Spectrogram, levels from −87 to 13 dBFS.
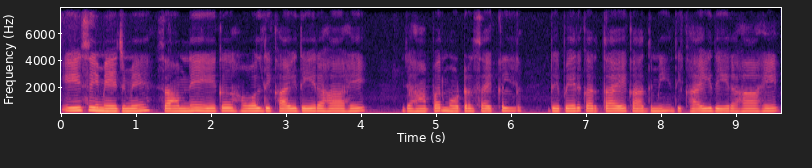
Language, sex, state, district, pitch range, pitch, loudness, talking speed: Hindi, female, Rajasthan, Jaipur, 190-205 Hz, 200 Hz, -15 LUFS, 130 wpm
